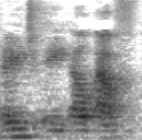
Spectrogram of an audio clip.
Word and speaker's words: half: Agora que eu percebi que eu não falei sobre half, tem aqui H-A-L-F, que não pronuncia, a gente não pronuncia o L, então a gente pronuncia half, significa meio ou metade.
